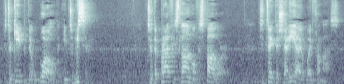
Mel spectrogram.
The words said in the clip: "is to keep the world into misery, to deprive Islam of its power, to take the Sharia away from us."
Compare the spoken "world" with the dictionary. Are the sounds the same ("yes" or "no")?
yes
